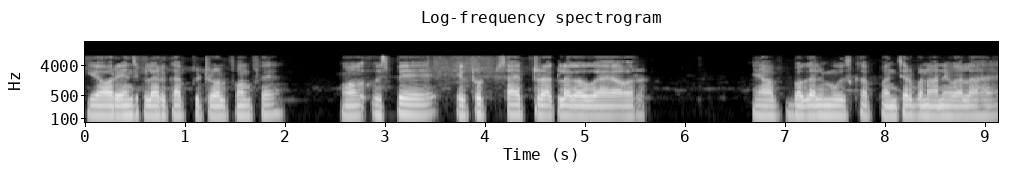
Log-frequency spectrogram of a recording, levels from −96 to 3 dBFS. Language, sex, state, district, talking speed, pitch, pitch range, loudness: Hindi, male, Bihar, Jahanabad, 155 wpm, 130 Hz, 125-135 Hz, -18 LUFS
